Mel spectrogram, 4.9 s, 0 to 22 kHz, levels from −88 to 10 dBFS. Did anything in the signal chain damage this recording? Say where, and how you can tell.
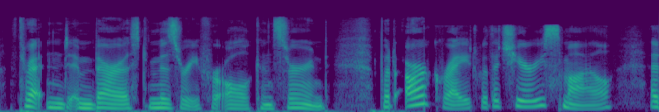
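Yes. From 3.18 s to the end, the speech loses everything above 8.4 kHz with no gap or level jump, likely an input switched to a poorer device at the driver stage.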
